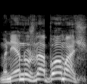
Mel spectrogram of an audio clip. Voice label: Ledge Hang Start, russian, Survivor Voice; Gambler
